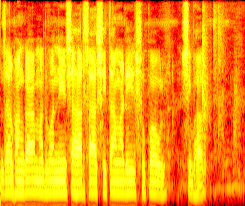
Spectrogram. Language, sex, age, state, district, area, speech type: Maithili, male, 30-45, Bihar, Sitamarhi, urban, spontaneous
